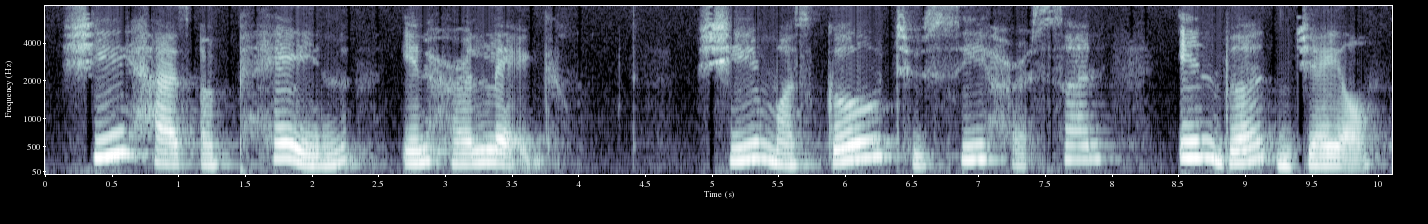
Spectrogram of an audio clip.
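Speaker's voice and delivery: reading very slowly. Reading a passage aloud so learners can underline words: reading very slowly. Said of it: "I am going to read very slowly".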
